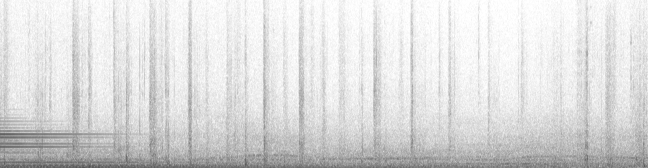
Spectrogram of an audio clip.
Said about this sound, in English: Slade and Lyle started their horses up the climb.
